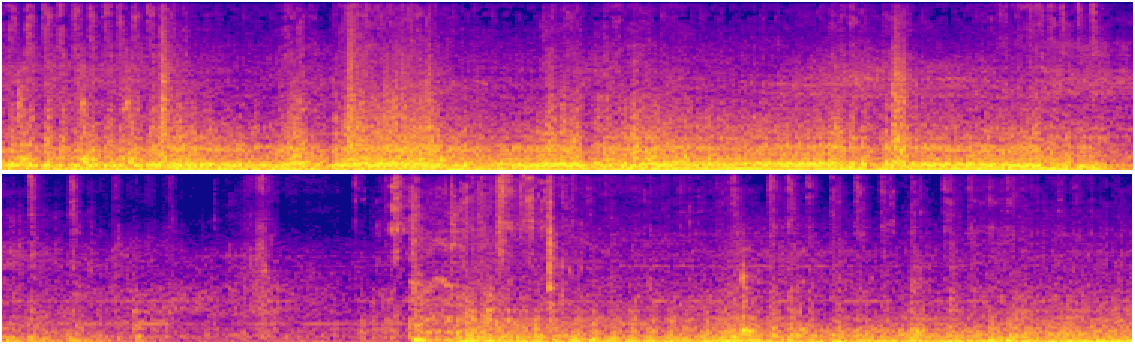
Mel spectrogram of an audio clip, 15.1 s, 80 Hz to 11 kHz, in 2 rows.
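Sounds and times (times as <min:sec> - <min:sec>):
car engine running loud: 0:00.0 - 0:08.6, 0:10.2 - 0:15.0.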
